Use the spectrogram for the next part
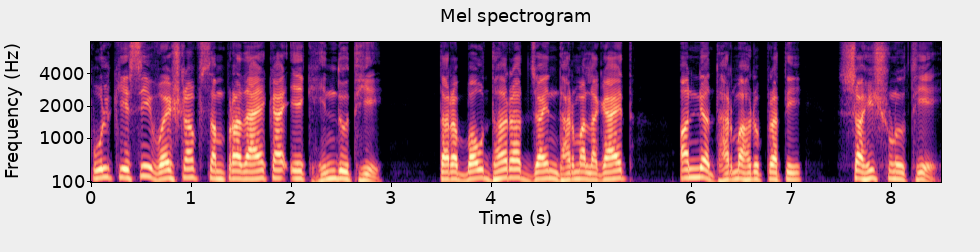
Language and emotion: Nepali, neutral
